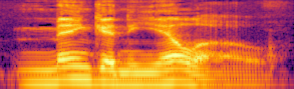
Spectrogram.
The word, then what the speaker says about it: Manganiello: Is it Manganiello or Manganiello? Uh, yeah. Let me look up how to pronounce it.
